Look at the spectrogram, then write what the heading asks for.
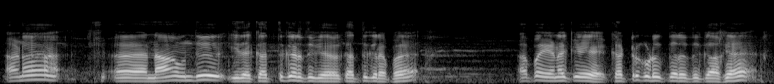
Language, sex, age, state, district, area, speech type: Tamil, male, 45-60, Tamil Nadu, Madurai, urban, spontaneous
